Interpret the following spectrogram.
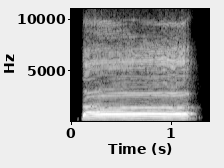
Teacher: اس کے بعد والا حرف ہے تا، تا ادا ہوتا ہے ہماری زبان جو ہے، اس زبان کے کور کو اوپر کے دانتوں کی طرف ہم جب لگائیں گے تو وہاں سے تا ادا ہوتا ہے۔ زبان کی نوک اور سامنے کے جو اوپر والے دو دانت ہیں اس کی جڑ میں جب ہم زبان لگائیں گے تو وہاں سے تا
